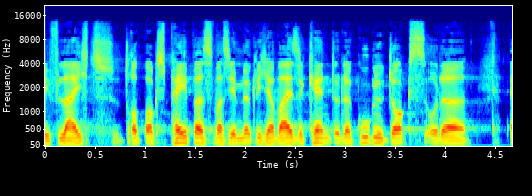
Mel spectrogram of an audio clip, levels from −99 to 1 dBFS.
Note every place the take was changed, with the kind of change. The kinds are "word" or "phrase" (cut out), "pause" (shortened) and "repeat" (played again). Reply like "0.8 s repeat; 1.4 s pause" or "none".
none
